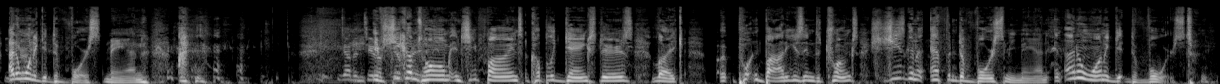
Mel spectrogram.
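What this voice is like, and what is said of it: Imitates another person's voice. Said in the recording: “I used to do a mean Quentin impression”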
